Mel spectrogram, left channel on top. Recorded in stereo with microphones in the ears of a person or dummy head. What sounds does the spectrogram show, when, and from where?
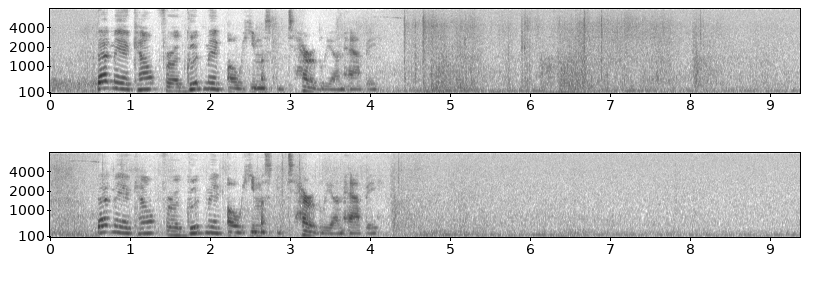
0.6 s a man speaking: 60° left (ahead or behind), 1.1 m
2.2 s a man speaking: 35° right (ahead or behind), 0.8 m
